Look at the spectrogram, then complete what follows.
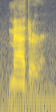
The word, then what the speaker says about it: matter: Give me a good double T sound. We're going to change that to a D, mad, matter.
